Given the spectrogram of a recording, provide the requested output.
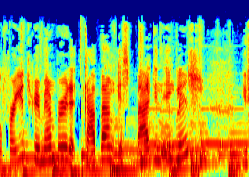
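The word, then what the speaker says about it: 가방: Gabang could be divided into two syllables, ga, bang. Ga is formed from the combination of the sounds of kiak and a, while bang is the combination of the sounds of biop, a, and iyong.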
